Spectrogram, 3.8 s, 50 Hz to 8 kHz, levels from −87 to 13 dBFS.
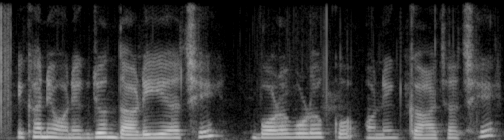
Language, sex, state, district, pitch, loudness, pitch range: Bengali, female, Chhattisgarh, Raipur, 210 Hz, -18 LUFS, 200-240 Hz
